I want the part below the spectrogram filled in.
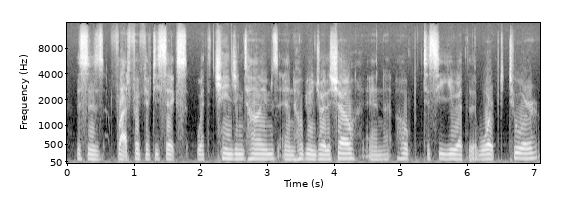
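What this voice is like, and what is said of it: Hoarse, fading voice. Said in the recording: “I kind of lost my voice yesterday ... I'm slowly losing my voice again”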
